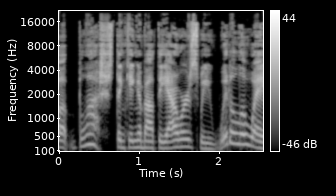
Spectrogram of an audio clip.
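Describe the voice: Someone reads aloud plainly, the intonation staying lively.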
